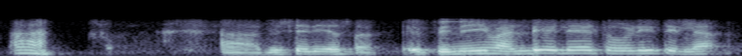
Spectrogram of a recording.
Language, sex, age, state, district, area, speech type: Malayalam, male, 18-30, Kerala, Kottayam, urban, conversation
